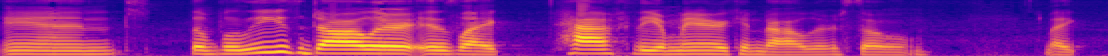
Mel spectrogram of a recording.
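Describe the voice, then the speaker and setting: A woman talks in an unremarkable speaking voice, fairly low in pitch, with ordinary pitch variation and a fairly slow pace. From Chicago, south side, Belizean parents. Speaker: musician. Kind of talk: casual interview.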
